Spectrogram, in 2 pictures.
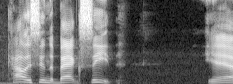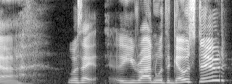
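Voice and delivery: ordinary delivery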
